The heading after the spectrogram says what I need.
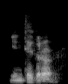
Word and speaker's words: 인테그럴: 그래서 얘를 인테그랄이라고 읽습니다. 인테그럴. 적분을 이렇게 읽어요.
